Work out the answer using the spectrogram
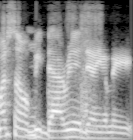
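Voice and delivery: ordinary delivery

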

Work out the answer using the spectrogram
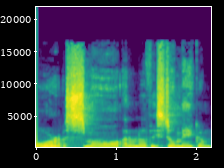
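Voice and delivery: soft speech in a half-whisper. A speaker talks to a listener in a half-whisper. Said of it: "You wanted to whisper".

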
